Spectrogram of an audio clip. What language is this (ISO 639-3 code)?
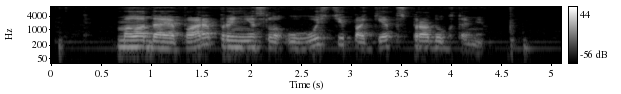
bel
